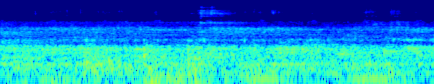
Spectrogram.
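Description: Steady low rumble of background noise in a large gym hall, with no distinct event standing out.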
